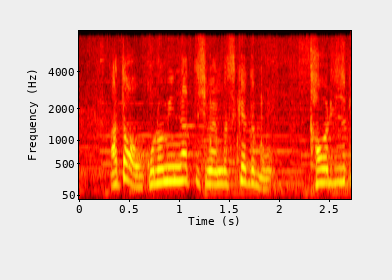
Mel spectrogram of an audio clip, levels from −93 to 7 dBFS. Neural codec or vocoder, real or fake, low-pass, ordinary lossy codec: none; real; 7.2 kHz; none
